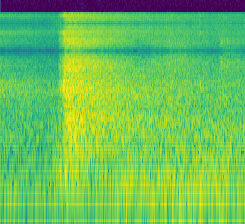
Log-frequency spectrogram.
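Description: Ice hockey skate blade scraping across the ice: a sudden hiss about half a second in that fades away over the next second or so.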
